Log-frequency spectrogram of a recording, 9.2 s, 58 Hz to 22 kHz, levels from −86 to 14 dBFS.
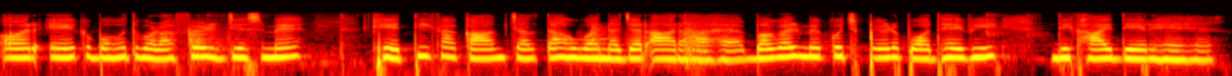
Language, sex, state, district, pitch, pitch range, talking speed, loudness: Hindi, female, Jharkhand, Palamu, 245 Hz, 230-255 Hz, 160 wpm, -16 LUFS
